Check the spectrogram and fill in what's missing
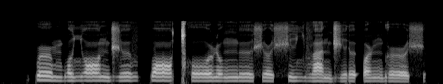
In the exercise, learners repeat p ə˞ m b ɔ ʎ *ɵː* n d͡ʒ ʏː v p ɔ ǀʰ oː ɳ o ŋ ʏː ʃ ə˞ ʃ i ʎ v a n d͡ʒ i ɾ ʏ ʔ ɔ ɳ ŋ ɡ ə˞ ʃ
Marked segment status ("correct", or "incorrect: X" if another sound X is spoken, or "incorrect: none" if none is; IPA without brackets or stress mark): incorrect: ɔː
